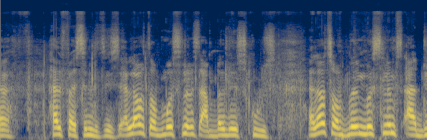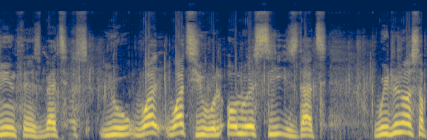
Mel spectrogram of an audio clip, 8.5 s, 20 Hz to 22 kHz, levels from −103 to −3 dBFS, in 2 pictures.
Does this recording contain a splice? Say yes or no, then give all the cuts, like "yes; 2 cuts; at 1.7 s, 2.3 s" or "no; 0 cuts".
yes; 1 cut; at 5.2 s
